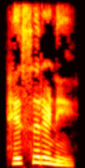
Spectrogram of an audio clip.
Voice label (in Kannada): "ಹೆಸರಾನು", Kannada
